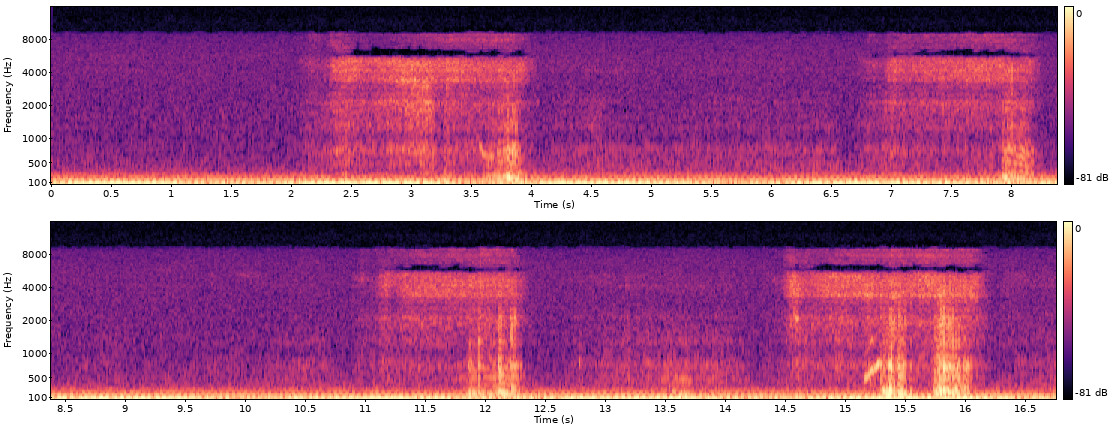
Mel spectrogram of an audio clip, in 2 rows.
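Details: Snoring during sleep, recorded 2024/12/15: four soft, rasping snores about four seconds apart, roughly 15 per minute, over a loud steady hum.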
